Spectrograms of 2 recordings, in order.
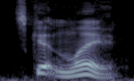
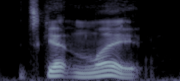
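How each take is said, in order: First: It is spoken very fast. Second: It is spoken fast. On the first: "let's try and say it, well, super fast" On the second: "let's say it faster"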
